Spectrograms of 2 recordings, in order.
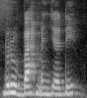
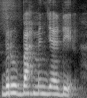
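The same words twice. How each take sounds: No difference in how they are said.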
